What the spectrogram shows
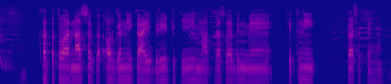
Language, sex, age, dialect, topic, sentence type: Hindi, male, 25-30, Marwari Dhudhari, agriculture, question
